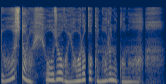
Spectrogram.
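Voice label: BUILD OVER, Japanese; GF Alarm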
